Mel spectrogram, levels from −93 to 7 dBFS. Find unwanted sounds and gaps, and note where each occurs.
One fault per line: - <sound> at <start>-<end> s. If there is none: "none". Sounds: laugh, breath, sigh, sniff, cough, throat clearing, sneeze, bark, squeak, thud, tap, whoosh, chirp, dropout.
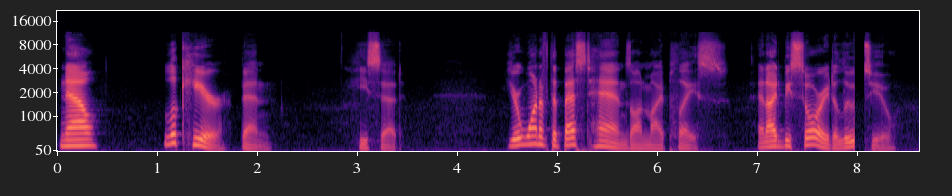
- dropout at 8.0-8.1 s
